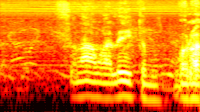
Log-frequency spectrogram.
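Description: A man's voice, close to the microphone, speaking the closing Arabic greeting ending in "wa barakatuh" after a short pause.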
